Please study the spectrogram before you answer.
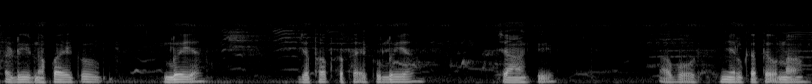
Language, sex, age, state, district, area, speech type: Santali, male, 45-60, Odisha, Mayurbhanj, rural, spontaneous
